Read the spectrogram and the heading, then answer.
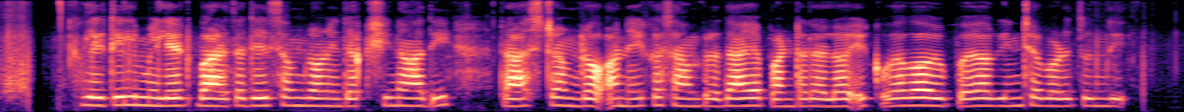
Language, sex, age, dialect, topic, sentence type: Telugu, female, 36-40, Telangana, agriculture, statement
